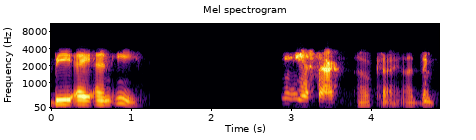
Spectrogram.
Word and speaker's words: Boehm: Of course, little Joe's last name is Boehm, but it is pronounced Bane, correct? Like Bane.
